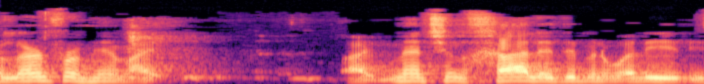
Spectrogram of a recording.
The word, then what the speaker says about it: خالد: You know, like say Khalid because don't say it like the Arabs say it now. Khalid. Say Khalid because it's حرف مفخمة.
